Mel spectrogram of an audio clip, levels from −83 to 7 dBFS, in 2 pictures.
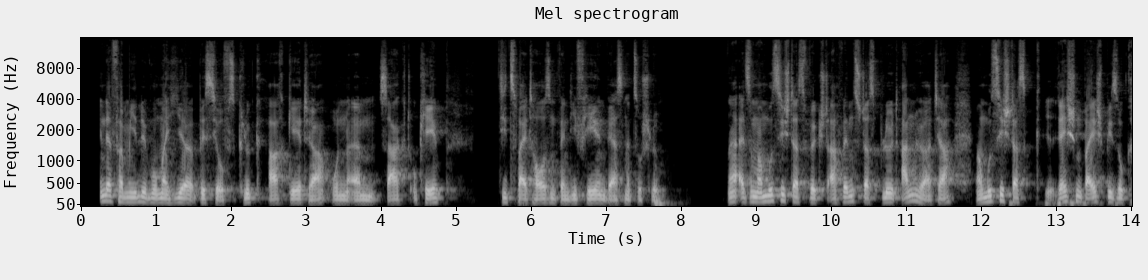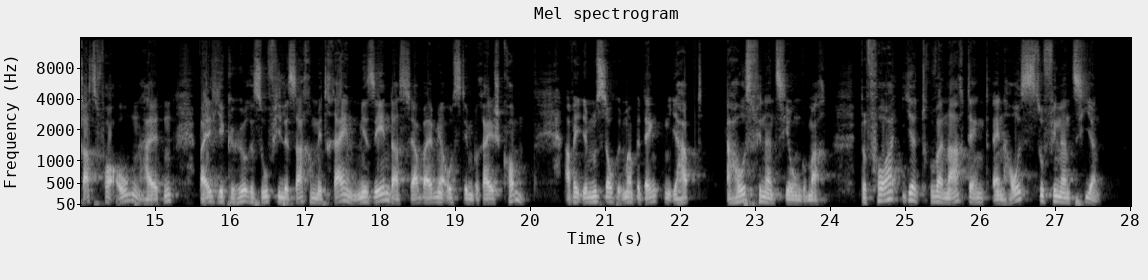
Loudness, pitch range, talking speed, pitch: -22 LUFS, 80-105 Hz, 190 wpm, 95 Hz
